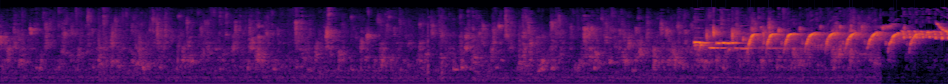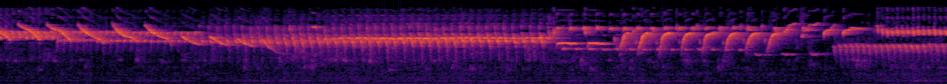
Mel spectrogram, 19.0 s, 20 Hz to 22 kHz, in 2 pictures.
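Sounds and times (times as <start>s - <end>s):
canary song: 6.9s - 18.9s.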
